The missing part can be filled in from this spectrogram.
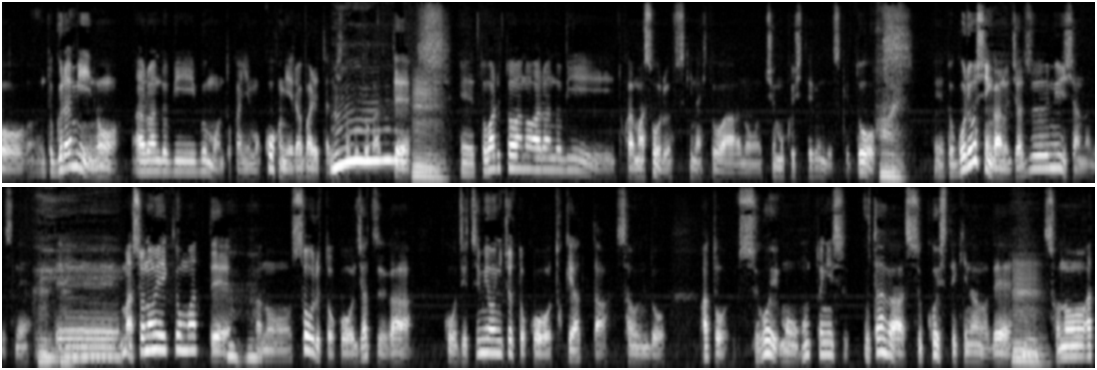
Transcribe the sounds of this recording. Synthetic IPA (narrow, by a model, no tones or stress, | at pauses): t̪o̞ɡɯ̟ɾamʲiːno̞a̰ɾɯ̟ãnd̪o̞bʲibɯ̟mõ̞nt̪o̞kaɲ̟imo̞ko̞ːho̞ɲ̟ie̞ɾabaɾe̞t̪aɾʲiɕi̥t̪ako̞t̪o̞ɡaat̪ːe̞ | et̪ːo̞βaɾʲit̪o̞ano̞aɾɯ̟ãnd̪o̞bʲit̪o̞kamaso̞ːɾɯ̟sɨ̥kʲinaçi̥t̪o̞βa̰ːno̞t͡ɕɨːmo̞kɯ̟ɕi̥t̪e̞ɾɯ̟̃nd̪e̞sɨ̥ke̞d̪̥o̞ | e̞̰t̪ːo̞ɡo̞ɾʲjoːɕĩŋɡaːno̞d͡ʑazɨmʲjɨːʑiɕã̰nːã̰nd̪e̞sɨ̥ne̞d̪̥e̞maːso̞no̞e̞ːkʲo̞ːmo̞at̪ːe̞ano̞so̞ːɾɯ̟t̪o̞ko̞ːʑat͡sɨɡa | ko̞ːze̞t͡sɨmʲjo̞ːɲ̟it͡ɕo̞t̪ːo̞ko̞ːt̪ʰo̞̥ke̞at̪ːa̰saɯ̟̃nd̪o̞ | at̪o̞sɨɡo̞imo̞ːhõ̞nt̪o̞ɲ̟is | ɯ̟t̪aɡasɨɡːo̞isɨ̥t̪e̞kʲinano̞d̪e̞so̞no̞a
